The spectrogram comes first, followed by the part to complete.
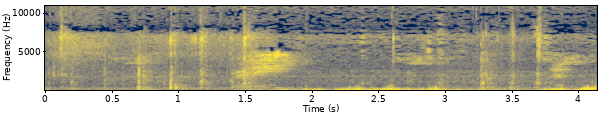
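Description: Quick footsteps of a child running on concrete, short sharp taps, with wind rumbling on the microphone that grows stronger from about halfway.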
